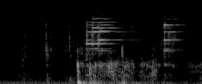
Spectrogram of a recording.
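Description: A dull thump, then two sharp metallic clinks with a brief ringing, a steel wrench knocking against the diesel engine's rocker arms and valve gear.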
